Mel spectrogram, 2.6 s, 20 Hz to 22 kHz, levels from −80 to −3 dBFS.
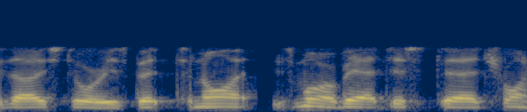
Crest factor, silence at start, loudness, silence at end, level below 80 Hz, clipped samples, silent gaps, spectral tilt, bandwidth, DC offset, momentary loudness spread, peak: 14 dB; 0 s; -26 LUFS; 0 s; -72 dBFS; under 0.1%; none; -9.5 dB/octave; 4.2 kHz; under 0.1%; 4 LU; -12 dBFS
